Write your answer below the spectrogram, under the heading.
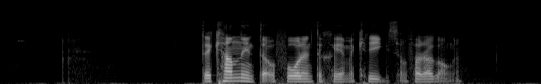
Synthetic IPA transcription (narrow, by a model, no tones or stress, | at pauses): d̪̥ɛkʰanːɪnt̪əɔfoːɾɪnt̪əɧeːmɛ̰kʰɾiːɡsɔ̰mfœɾaɡɔ̰ŋːə̰n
